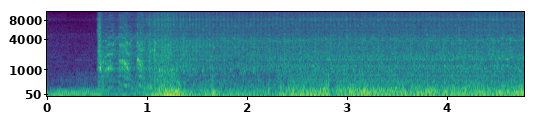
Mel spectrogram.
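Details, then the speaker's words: Nissan NV350 diesel with valve cover off, after replacing injector washers and leak gone: cranks and catches, then a hard uneven clatter with vibration; fuel knock blamed on failing number three injector. "so wala ng singaw pero Napansin ko meron pa rin siyang vibration tsaka fuel knocking So ngayon ang Napansin ko rito yyung injector number 3 ang may problema"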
